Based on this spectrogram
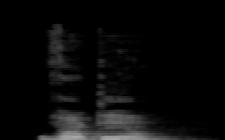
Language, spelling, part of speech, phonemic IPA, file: French, vingt et un, numeral, /vɛ̃.t‿e œ̃/, LL-Q150 (fra)-vingt et un.wav
- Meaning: twenty-one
